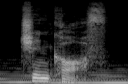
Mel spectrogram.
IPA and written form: tʃɪn kɔf (chin cough)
